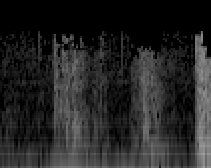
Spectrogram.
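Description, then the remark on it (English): The door of a house being used as a hospital slams shut with a sudden, loud, heavy bang at the very end, after two softer rattling thuds from the door being handled. No one speaks. “Who was that who slammed the door?”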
